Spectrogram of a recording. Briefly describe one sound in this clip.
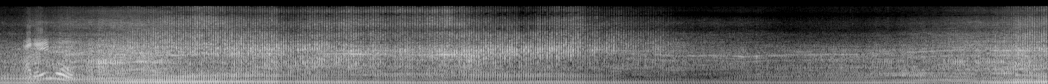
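A quad bike engine revs loudly, rising and falling.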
